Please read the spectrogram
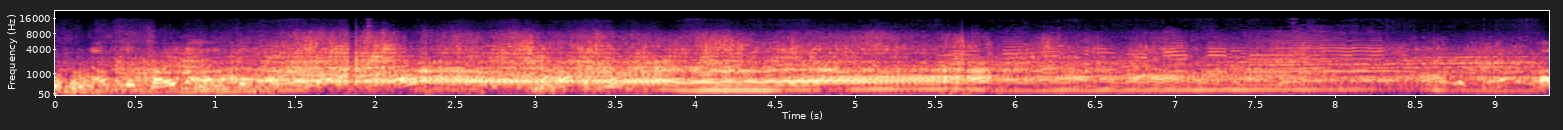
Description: Wind blows and people speak before a car speeds into the distance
